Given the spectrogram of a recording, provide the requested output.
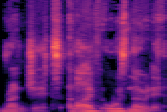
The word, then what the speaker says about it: Ranjit: go with our proper pronunciation. So Sundari and Ranjit.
